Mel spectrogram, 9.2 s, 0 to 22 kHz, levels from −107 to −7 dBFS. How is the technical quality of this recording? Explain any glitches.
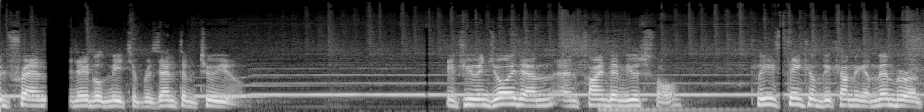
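The audio has three short silent gaps from AAC frame loss with muting, at 0.44–0.71 s, 4.23–4.29 s and 7.77–7.84 s. Lost frames were zeroed, and the overlapping windows fade the sound out and in. Hard dropouts would click. The first gap, about 256 ms, fits six lost frames.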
